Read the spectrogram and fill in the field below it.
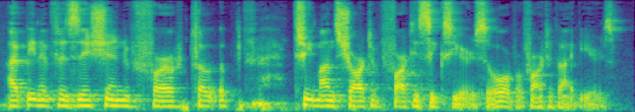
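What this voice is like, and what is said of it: Irish accent. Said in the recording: “Not that anybody noticed the accent, but but are you from Dublin?”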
